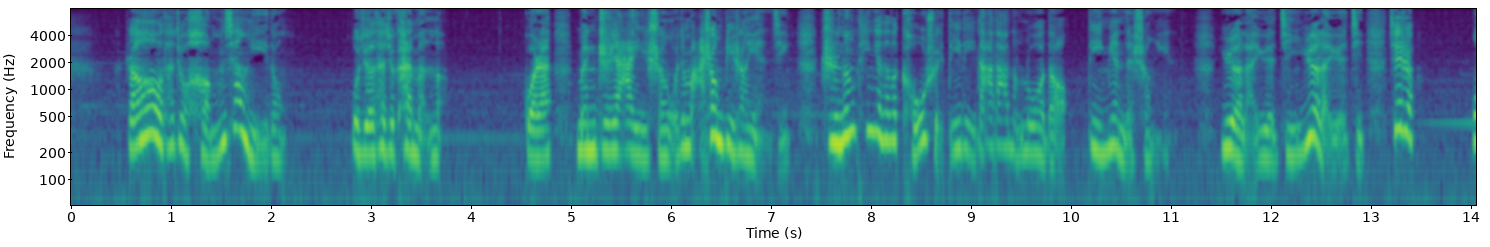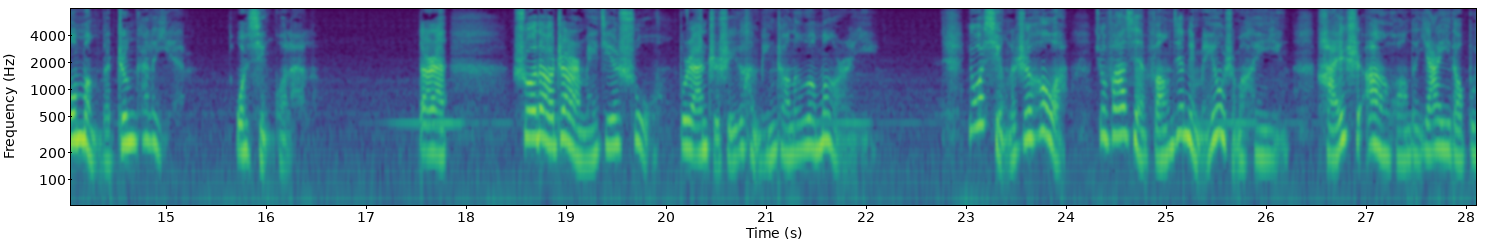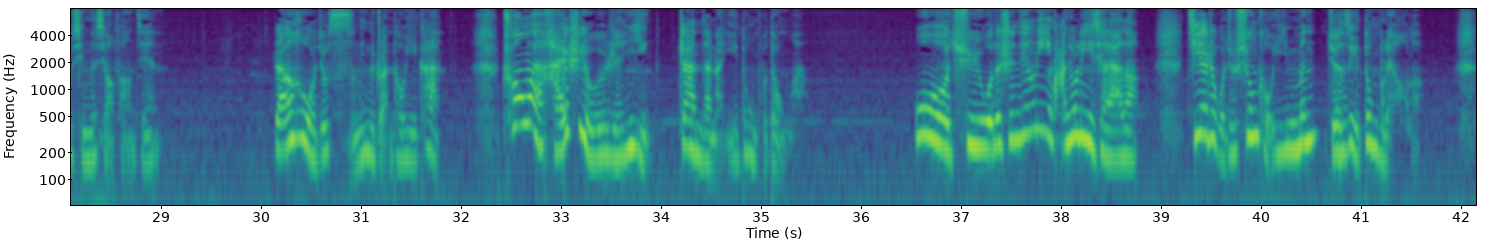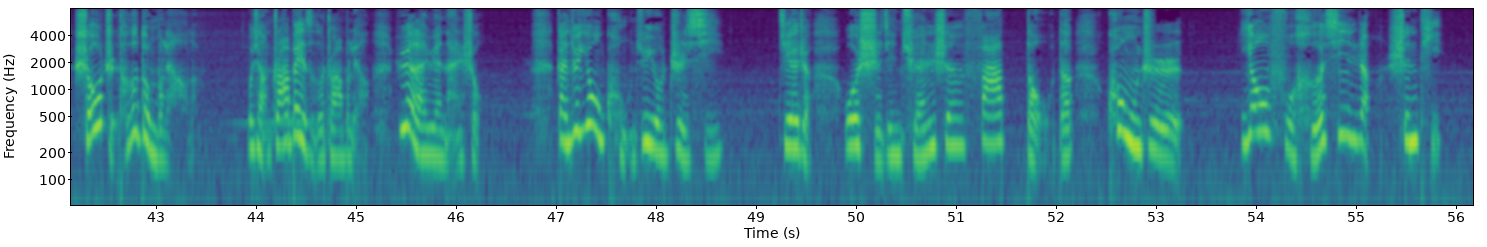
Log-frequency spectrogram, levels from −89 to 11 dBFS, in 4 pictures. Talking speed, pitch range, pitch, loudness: 250 characters per minute, 195-290 Hz, 240 Hz, -14 LUFS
